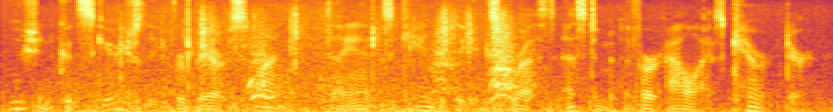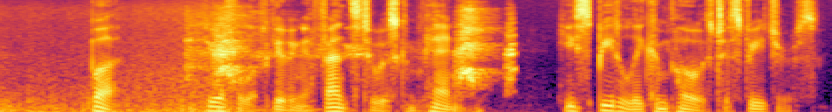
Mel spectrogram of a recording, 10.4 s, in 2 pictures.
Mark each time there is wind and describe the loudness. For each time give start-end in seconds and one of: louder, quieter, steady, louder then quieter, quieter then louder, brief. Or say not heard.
0.0-6.8 quieter.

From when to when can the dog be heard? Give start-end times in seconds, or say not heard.
0.8-3.4, 6.3-8.4.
